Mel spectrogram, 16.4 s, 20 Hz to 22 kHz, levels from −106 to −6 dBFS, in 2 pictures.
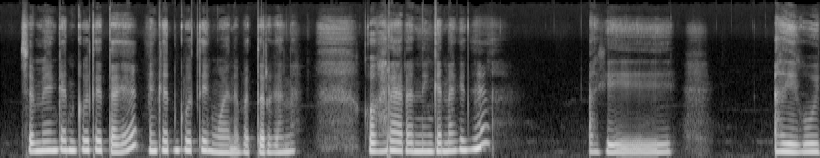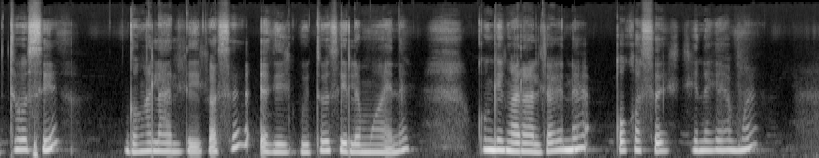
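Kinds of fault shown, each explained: Nothing stood out on listening to this speech recording.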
